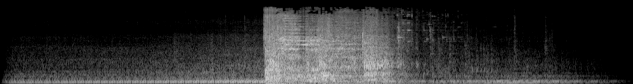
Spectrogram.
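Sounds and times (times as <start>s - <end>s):
glass breaking: 2.6s - 4.7s
moving vehicle colliding with stationary vehicle: 2.6s - 5.9s.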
